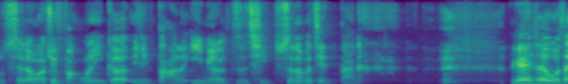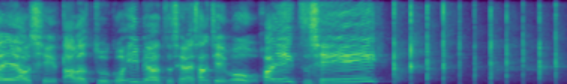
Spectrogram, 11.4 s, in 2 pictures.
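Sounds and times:
speech: 0:00.0 - 0:09.7
hand clapping: 0:09.6 - 0:11.3.

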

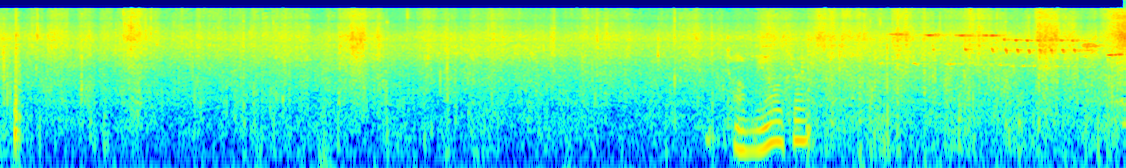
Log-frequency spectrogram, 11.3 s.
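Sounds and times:
thudding hoof-like footsteps: 0:00.0 - 0:11.2
song sparrow singing: 0:07.2 - 0:11.2
speech: 0:07.4 - 0:08.3.

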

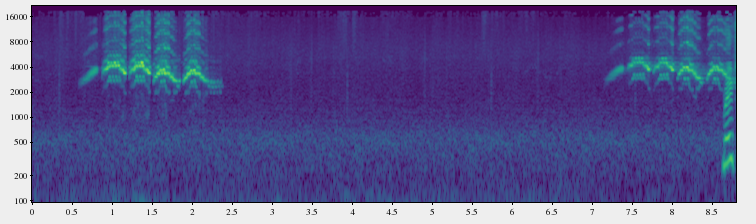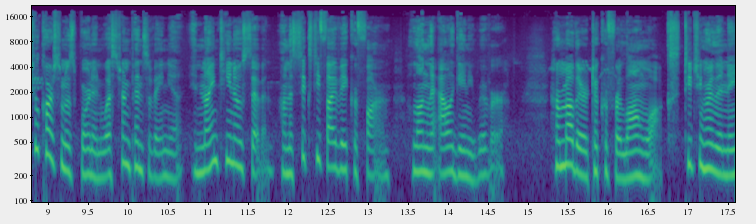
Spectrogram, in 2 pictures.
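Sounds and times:
veery song with descending spirals: 0:00.4 - 0:02.4, 0:06.5 - 0:17.5
speech: 0:08.6 - 0:17.5.

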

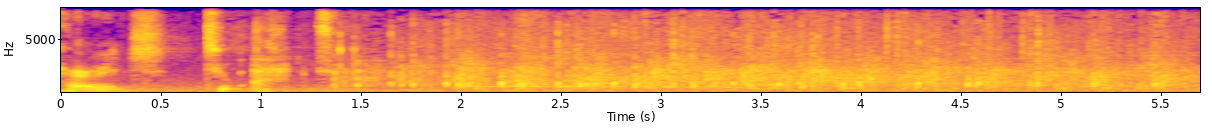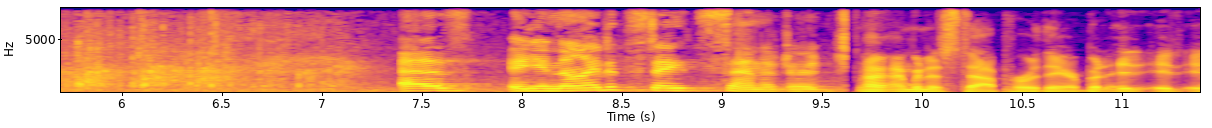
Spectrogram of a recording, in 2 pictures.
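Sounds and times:
speech: 0:00.0 - 0:01.7, 0:07.4 - 0:11.3
rally crowd applauding: 0:01.3 - 0:07.3
woman cheering: 0:01.8 - 0:04.4.

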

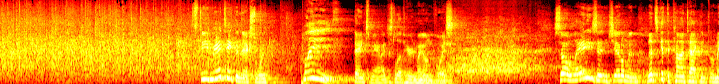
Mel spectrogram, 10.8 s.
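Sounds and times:
applause: 0:00.0 - 0:04.6
speech: 0:03.0 - 0:07.0, 0:08.3 - 0:10.7
laughter: 0:06.6 - 0:08.6.

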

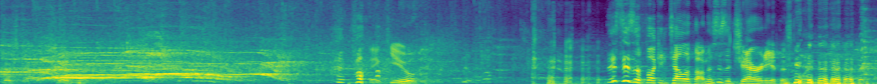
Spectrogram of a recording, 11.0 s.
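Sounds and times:
crowd cheering and whooping: 0:00.0 - 0:06.6
crowd applause: 0:00.0 - 0:07.5
laughter: 0:04.0 - 0:08.1, 0:09.8 - 0:10.9
speech: 0:04.6 - 0:05.4, 0:06.8 - 0:10.9.

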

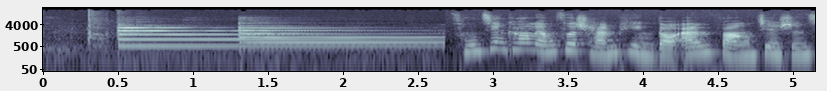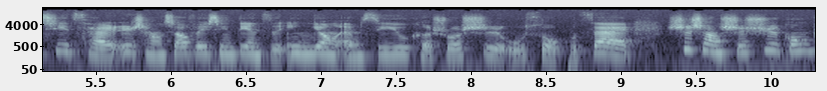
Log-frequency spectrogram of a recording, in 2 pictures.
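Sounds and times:
wireless doorbell chiming: 0:00.5 - 0:02.7
speech: 0:02.8 - 0:10.2.

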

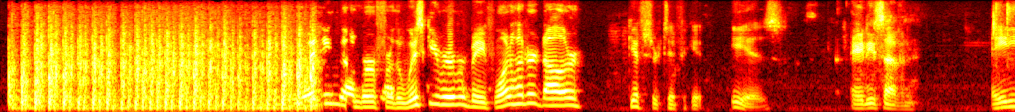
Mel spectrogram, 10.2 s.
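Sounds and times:
drum roll: 0:00.0 - 0:03.3
speech: 0:03.3 - 0:07.9, 0:08.5 - 0:09.2, 0:09.9 - 0:10.1.

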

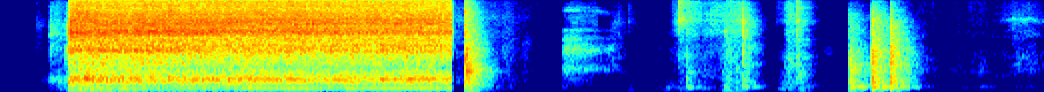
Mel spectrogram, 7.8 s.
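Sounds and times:
blender making a green smoothie: 0:00.4 - 0:03.4.

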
